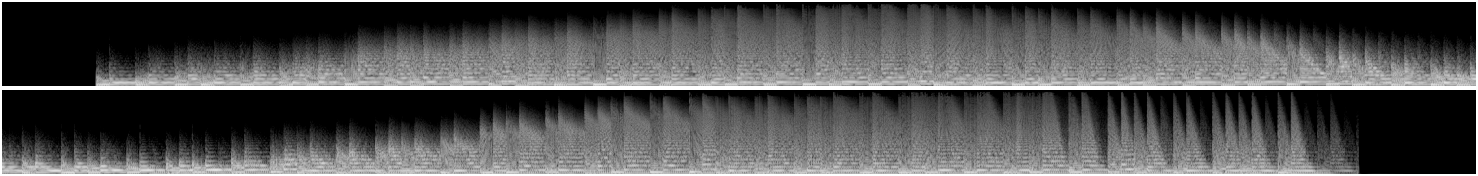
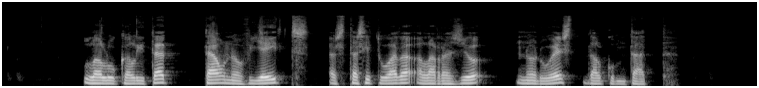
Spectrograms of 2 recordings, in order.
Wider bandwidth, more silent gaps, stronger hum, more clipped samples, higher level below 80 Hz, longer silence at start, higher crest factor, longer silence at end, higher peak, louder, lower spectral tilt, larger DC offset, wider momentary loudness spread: first, 18.5 kHz vs 11.5 kHz; neither; neither; neither; first, -24 dBFS vs -56 dBFS; first, 0.95 s vs 0.8 s; about the same, 12 dB vs 16 dB; first, 1.2 s vs 0.85 s; about the same, -2 dBFS vs 0 dBFS; about the same, -15 LUFS vs -17 LUFS; about the same, -6.5 dB/octave vs -6.5 dB/octave; neither; second, 3 LU vs 11 LU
